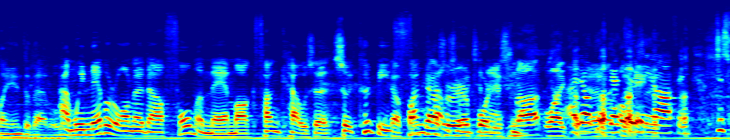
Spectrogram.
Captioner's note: laughter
